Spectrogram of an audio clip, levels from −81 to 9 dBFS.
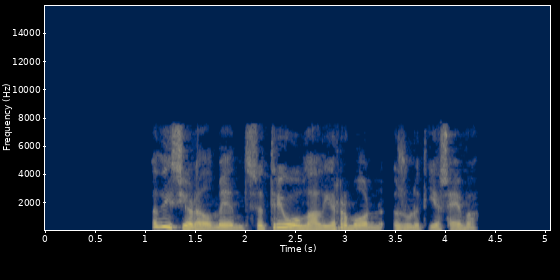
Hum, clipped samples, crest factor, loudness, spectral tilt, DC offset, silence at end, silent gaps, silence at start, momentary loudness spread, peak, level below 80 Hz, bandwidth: none; under 0.1%; 16 dB; -18 LUFS; -6.5 dB/octave; under 0.1%; 0.75 s; 3.40-3.47 s; 1.05 s; 9 LU; -4 dBFS; -60 dBFS; 8 kHz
